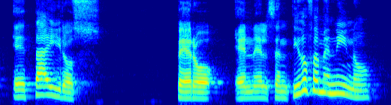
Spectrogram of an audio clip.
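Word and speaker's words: ἑταῖρος: se representa y significa, se pronuncia más bien dicho, etairos.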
